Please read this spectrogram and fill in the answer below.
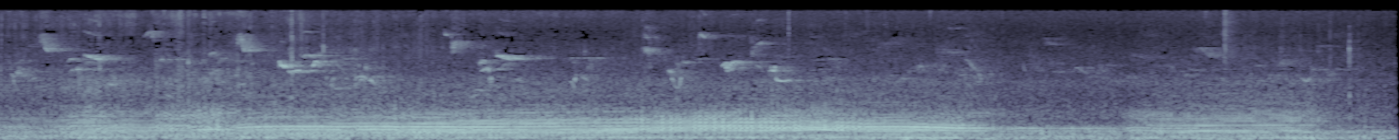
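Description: Small mini bike motor running steadily at speed, its pitch rising about a second in, holding, then fading after about seven seconds as the bike moves away, and coming back faintly near the end. Birds chirp throughout.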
